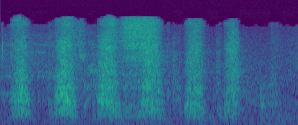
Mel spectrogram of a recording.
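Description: A blade shaving the hair off a raw goatskin for a bagpipe bag: quick rasping scrape strokes, about four a second.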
